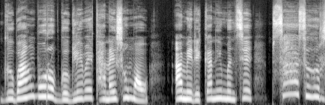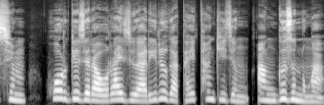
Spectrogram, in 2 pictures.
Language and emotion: Bodo, fearful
